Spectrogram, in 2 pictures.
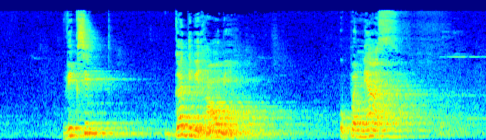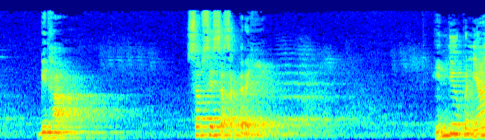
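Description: A man speaks calmly and clearly, as if teaching, in a room with a noticeable echo.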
